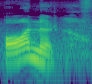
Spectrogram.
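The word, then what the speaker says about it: honour: एन यूज कर करेंगे इसमें एच साइलेंट हो जाता है एंड व we pronounce it ऑनर of sound is there so we will put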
